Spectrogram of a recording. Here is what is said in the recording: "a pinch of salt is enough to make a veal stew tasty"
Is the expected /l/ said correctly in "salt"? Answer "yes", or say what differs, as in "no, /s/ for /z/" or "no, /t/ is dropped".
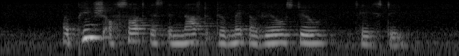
no, /l/ is dropped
